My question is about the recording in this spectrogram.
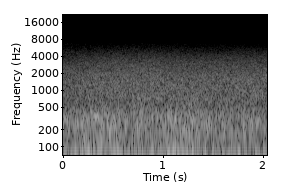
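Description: Wind buffeting the microphone outdoors: a steady rushing noise, heaviest in the low end, with no tones in it.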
